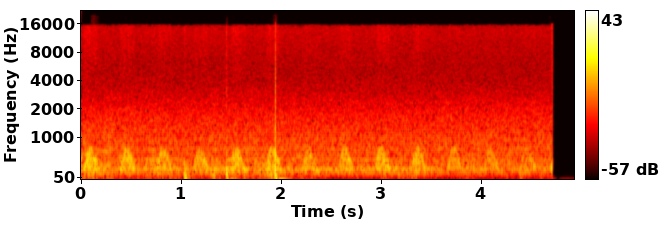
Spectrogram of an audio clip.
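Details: Fetal heartbeat at 13 weeks of pregnancy on an Angel Sound home fetal Doppler: rapid, regular whooshing pulses at about 170 beats a minute, with whooshing umbilical cord sounds.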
